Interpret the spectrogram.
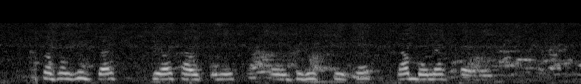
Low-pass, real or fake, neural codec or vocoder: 7.2 kHz; fake; codec, 16 kHz, 6 kbps, DAC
